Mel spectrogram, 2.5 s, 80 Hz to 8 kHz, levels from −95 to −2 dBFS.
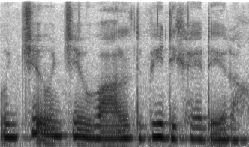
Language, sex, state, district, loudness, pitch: Hindi, female, Arunachal Pradesh, Longding, -15 LUFS, 185 Hz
